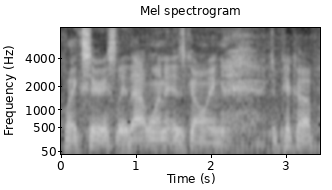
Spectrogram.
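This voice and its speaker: Riding his scooter outdoors on the job, this delivery rider vlogs for his own channel, rambling and thinking aloud to viewers. His voice is on the low side and a little slow, and the dull recording is full of loud road noise.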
